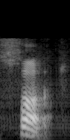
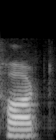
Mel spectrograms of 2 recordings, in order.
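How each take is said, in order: First: The word begins with an 's' sound. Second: The word begins with an 'sh' sound. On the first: The speaker calls it right. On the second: The speaker calls it wrong. "এটা আসলে শর্ট বা এই টাইপের কিছু না"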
